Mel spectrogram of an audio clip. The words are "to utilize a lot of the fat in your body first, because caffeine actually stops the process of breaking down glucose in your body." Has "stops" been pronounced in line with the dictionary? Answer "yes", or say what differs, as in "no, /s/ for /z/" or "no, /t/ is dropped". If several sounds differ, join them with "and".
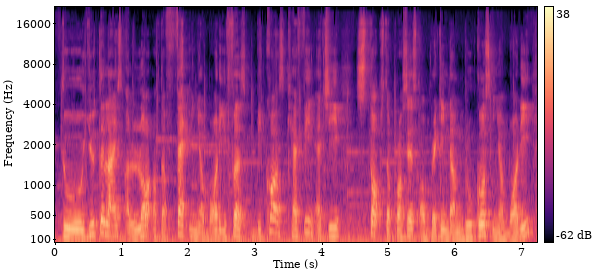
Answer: yes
